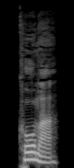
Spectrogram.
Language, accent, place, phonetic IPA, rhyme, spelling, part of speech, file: German, Germany, Berlin, [ˈkoːma], -oːma, Koma, noun, De-Koma.ogg
- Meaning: coma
